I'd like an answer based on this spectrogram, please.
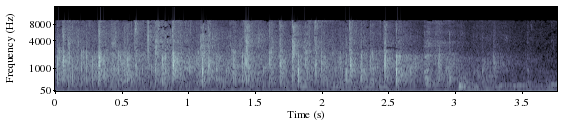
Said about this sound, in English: And we are so glad to have her with us today. Can we give her a round of applause as she steps up here?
